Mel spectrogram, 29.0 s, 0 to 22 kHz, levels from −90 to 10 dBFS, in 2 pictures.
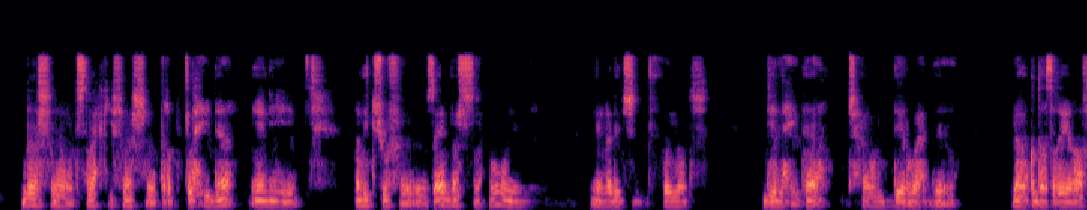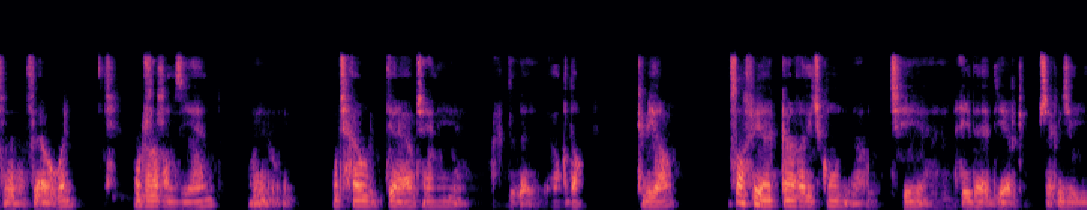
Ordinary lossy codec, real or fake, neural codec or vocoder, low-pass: Opus, 64 kbps; real; none; 7.2 kHz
